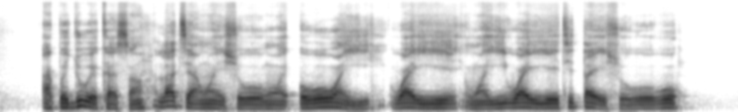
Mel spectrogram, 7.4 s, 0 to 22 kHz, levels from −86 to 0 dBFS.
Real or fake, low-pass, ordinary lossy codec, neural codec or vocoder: fake; none; none; autoencoder, 48 kHz, 128 numbers a frame, DAC-VAE, trained on Japanese speech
